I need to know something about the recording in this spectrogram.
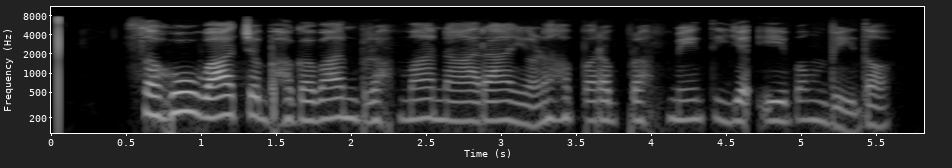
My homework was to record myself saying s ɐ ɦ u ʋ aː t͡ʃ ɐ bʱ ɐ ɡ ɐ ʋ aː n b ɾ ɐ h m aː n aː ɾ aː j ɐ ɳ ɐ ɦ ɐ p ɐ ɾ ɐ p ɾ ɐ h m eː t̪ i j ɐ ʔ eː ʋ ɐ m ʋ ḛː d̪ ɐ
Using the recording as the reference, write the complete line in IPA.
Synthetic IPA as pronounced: s ɐ ɦ u ʋ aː t͡ʃ ɐ bʱ ɐ ɡ ɐ ʋ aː n b ɾ ɐ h m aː n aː ɾ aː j ɐ ɳ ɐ ɦ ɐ p ɐ ɾ ɐ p ɾ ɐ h m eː t̪ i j ɐ ʔ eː ʋ ɐ m ʋ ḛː d̪ ɐ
